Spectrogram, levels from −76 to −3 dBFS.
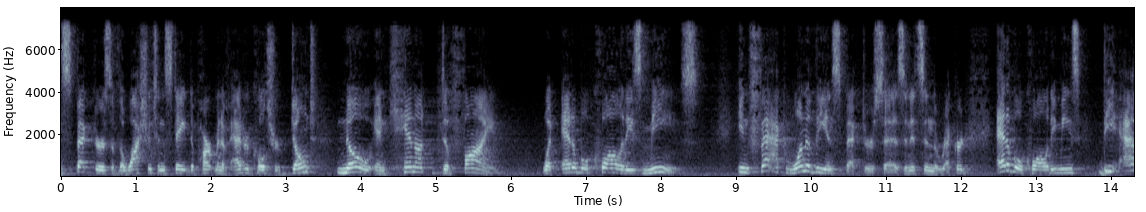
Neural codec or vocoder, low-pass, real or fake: codec, 16 kHz, 0.4 kbps, LongCat-Audio-Codec; 7.2 kHz; fake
